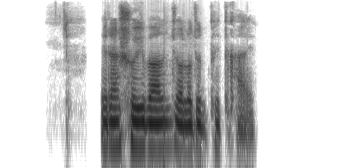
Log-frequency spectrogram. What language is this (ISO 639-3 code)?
ben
